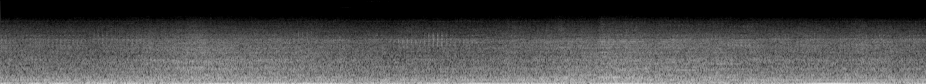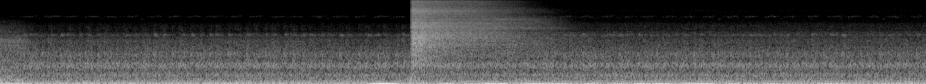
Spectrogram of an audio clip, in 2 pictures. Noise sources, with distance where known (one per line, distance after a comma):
large-sounding engine, near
